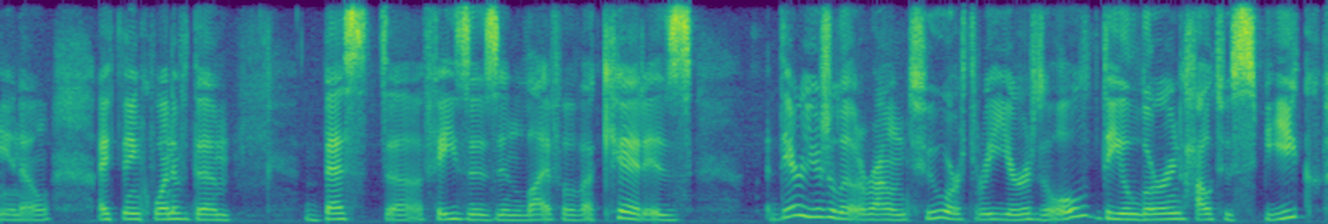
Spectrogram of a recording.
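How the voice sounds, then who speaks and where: This woman talks fairly slowly with a Croatian accent, her medium pitch showing ordinary variation. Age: 30s. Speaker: life coach. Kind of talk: interview. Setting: studio.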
